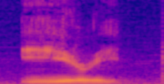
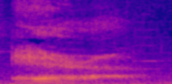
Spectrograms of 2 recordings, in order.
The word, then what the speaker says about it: Erie: Would you at least learn how to say it? The land to your fathers isn't eerie, Boyle? It's error.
